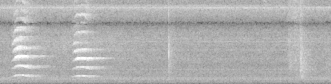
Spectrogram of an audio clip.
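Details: A pet Caique, which meows like a cat when nobody is around, gives two nasal, cat-like meows about a second apart, each rising then falling slightly, followed by faint clicks and quiet hiss.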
